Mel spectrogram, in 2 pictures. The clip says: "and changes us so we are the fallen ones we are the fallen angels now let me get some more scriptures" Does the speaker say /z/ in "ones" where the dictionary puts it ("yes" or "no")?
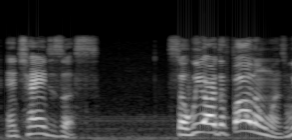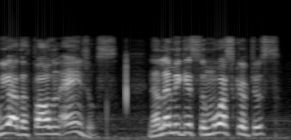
yes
